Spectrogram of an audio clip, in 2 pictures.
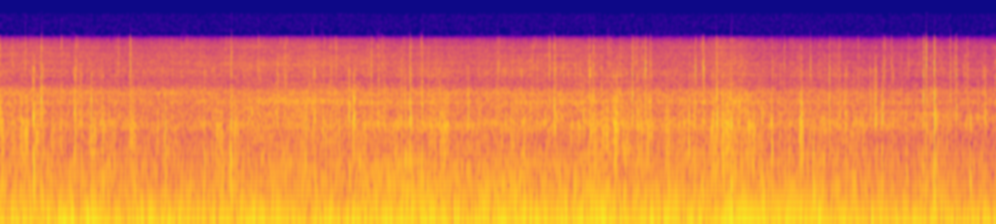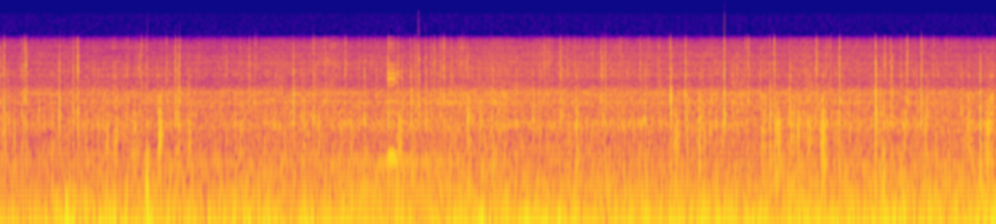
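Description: Raindrops ticking sharply and irregularly on a handlebar-mounted camera on a moving Yamaha scooter. Under them runs a steady rush of wind, tyres on the wet road and the scooter's engine.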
